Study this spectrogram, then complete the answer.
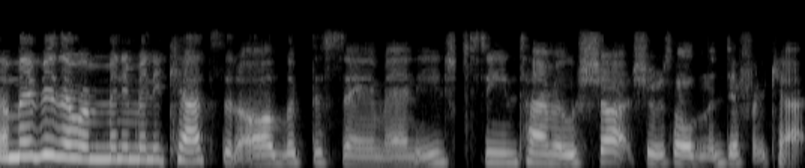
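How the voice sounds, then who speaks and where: The voice moves at a fairly quick pace with very wide pitch swings. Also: woman. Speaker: podcast host. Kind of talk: casual commentary. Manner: conversational.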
